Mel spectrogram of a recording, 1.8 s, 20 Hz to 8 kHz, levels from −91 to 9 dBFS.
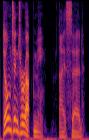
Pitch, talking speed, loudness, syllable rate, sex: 140 Hz, 170 wpm, -20 LUFS, 5.1 syllables/s, male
